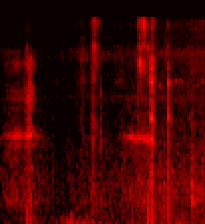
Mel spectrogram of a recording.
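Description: Near silence: faint outdoor background with a few soft, faint clicks.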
